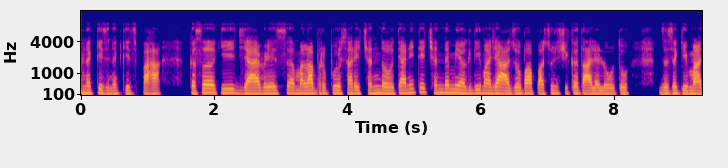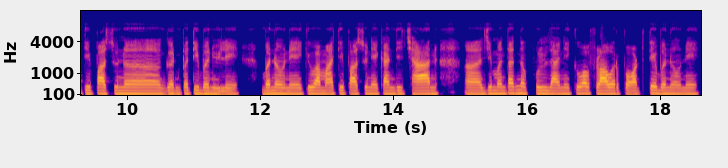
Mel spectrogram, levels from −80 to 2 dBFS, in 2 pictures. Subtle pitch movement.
Yes: narrow, 1.9 semitones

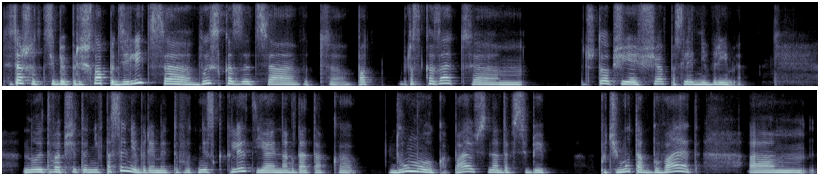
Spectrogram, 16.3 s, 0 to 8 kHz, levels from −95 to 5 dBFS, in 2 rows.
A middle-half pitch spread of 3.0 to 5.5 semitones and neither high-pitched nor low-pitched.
No: average, 3.5 semitones; high, 205 Hz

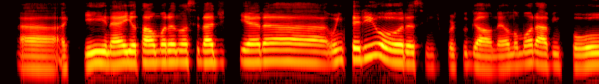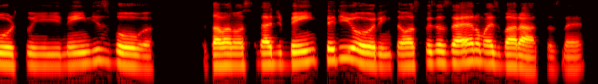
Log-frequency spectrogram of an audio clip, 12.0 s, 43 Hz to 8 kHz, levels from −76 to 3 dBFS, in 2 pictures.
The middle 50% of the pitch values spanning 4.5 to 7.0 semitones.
No: average, 3.5 semitones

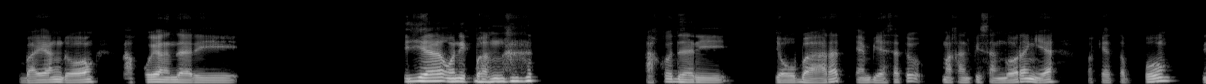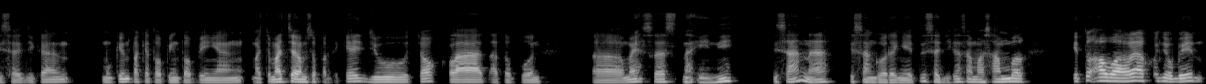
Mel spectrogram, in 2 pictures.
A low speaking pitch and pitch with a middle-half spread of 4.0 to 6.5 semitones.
Yes: low, 110 Hz; average, 4.4 semitones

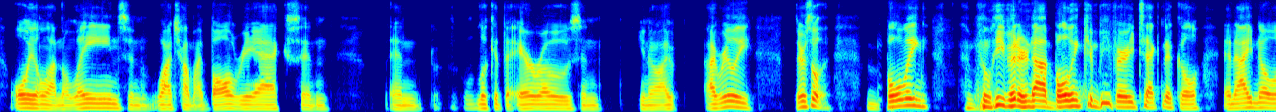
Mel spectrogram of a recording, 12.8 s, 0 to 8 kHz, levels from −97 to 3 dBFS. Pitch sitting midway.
No: low, 110 Hz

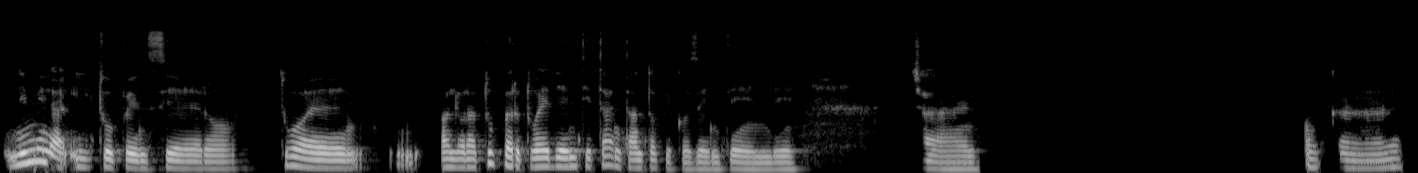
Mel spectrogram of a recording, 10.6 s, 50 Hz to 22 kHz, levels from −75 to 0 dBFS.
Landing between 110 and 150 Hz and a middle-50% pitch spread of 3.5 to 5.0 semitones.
Yes: low, 135 Hz; average, 3.8 semitones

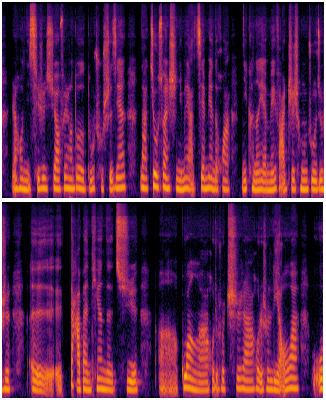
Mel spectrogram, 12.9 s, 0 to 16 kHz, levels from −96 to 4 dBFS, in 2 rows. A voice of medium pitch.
Yes: medium, 175 Hz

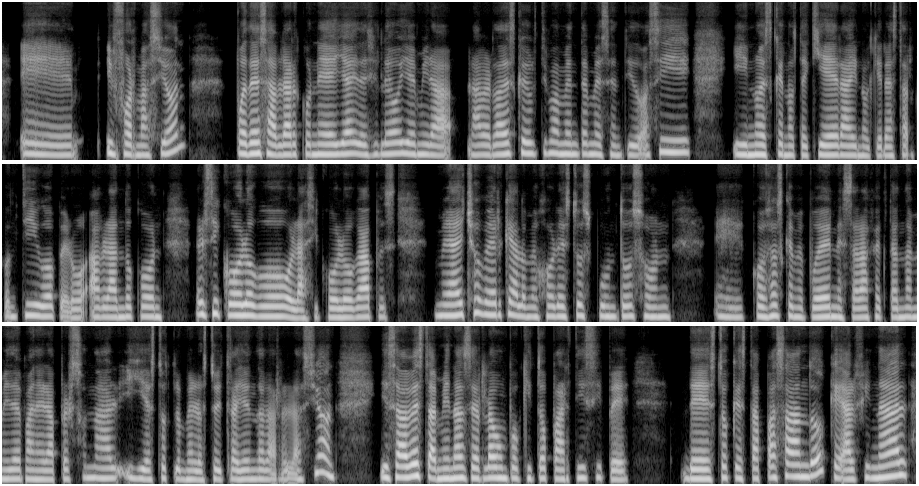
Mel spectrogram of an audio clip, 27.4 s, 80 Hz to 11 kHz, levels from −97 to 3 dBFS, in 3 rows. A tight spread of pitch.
Yes: narrow, 2.2 semitones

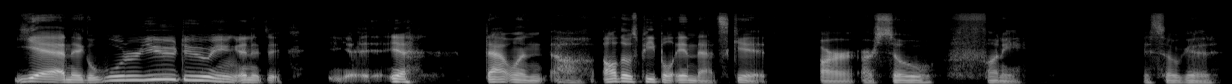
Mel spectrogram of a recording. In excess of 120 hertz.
No: low, 110 Hz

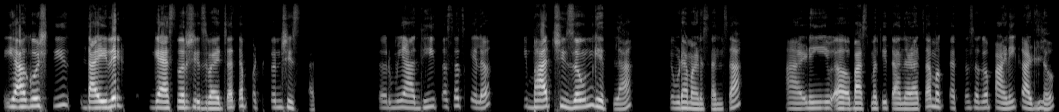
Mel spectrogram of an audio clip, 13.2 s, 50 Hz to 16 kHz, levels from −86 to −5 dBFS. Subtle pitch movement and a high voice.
No: average, 3.4 semitones; high, 195 Hz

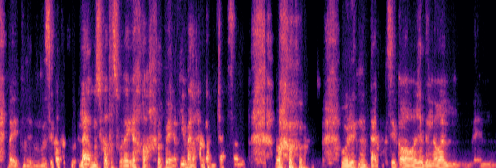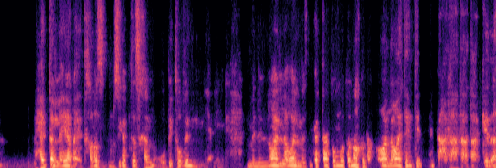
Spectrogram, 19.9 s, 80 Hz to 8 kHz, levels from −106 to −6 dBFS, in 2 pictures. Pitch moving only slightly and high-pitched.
No: narrow, 2.0 semitones; low, 110 Hz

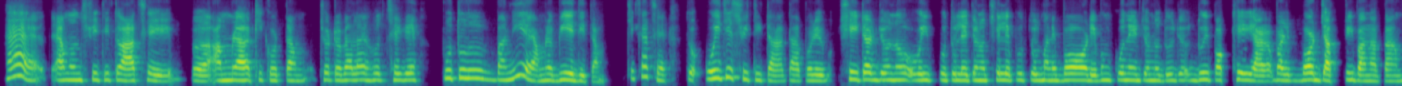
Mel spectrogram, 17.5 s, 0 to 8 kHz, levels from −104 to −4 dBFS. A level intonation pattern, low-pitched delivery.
No: narrow, 1.9 semitones; high, 225 Hz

